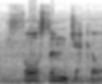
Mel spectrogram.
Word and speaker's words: Thorsten Jekel: With a special guest, and his name is Thorsten Jekel. Wow, so, well pronounced.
